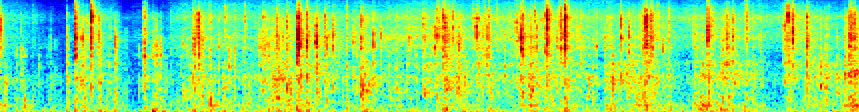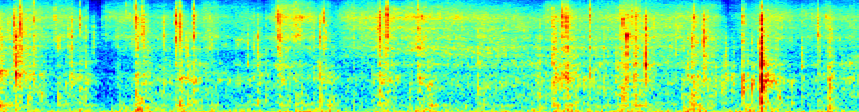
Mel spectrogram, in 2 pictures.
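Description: A large, thin, crinkled white packing paper sheet lies on a dark table while fingertips lift and fold its edge, then smooth it flat. The result is a steady stream of bright, sharp crinkles and soft rubbing that carries almost no low end.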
